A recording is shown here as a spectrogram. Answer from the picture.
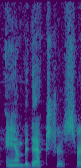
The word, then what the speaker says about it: ambidextrous: Ambide- ambidextrous, right? Is that how you say it? Ambidextrous right? Is that right? It always sounds like amphibious to me.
